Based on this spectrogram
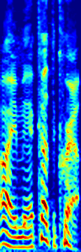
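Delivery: mock sudden serious tone. Retelling an interrogation, imitating a cop turning serious and tense. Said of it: "when they get all, like, serious out of nowhere and tense up".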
